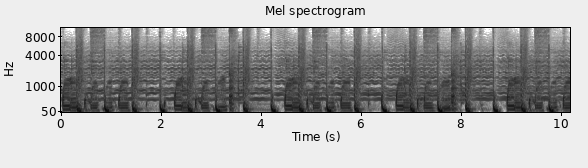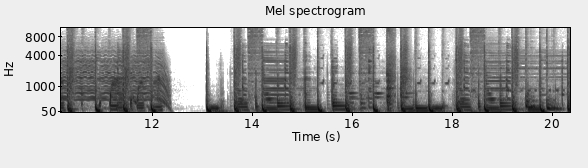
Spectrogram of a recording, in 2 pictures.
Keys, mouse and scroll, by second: 0.0 scroll down 1, 0.3-1.2 middle drag, 1.2 ctrl+j, 1.6-2.1 shift+middle drag, 2.1 ctrl+s, 2.5 shift+h, 2.9-4.5 middle drag, 4.5 drag, 6.3 click, 6.7-7.8 scroll down 11, 7.8 shift+middle click, 8.0-8.9 scroll up 4, 8.2 middle click, 8.7 shift+middle click, 9.0 middle click, 9.5 ctrl+s, 10.1-12.5 drag, 15.1 middle click, 15.7 ctrl+s, 17.1-17.9 drag, 17.9 middle drag, 18.1 scroll up 1, 18.3 ctrl+s, 18.6 Tab, 20.0 middle click.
